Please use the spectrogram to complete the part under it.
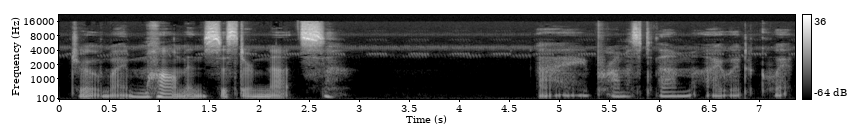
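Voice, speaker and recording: A woman playing a guarded, gruff but caring young werewolf alpha in a soft-spoken ASMR roleplay, hesitant and often close to a whisper. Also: medium pitch, exaggerated voice. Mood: wry, confiding. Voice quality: husky, breathy, often near whisper. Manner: hesitant, halting, understated.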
